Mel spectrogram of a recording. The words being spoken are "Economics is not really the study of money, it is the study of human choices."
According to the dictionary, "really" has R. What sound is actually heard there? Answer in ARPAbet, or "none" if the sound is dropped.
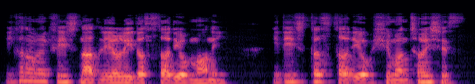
L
